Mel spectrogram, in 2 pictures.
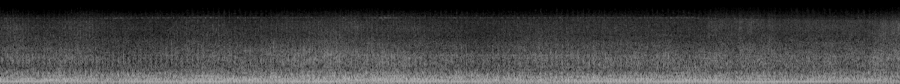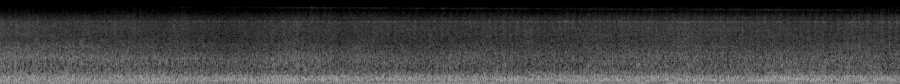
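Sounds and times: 
helicopter approaching, landing and leaving: 0.0s - 17.9s.

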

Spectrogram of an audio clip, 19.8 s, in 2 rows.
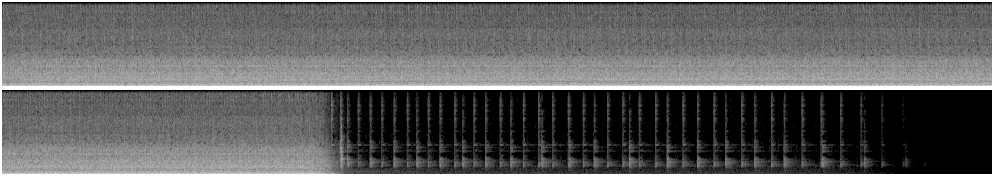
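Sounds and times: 
motorcycle approaching and turning off: 0.0s - 13.3s.

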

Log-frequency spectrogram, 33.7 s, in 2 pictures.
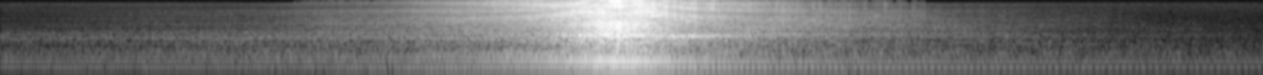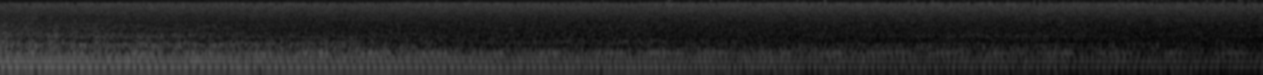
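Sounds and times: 
motorcycle passing by: 1.0s - 14.4s.

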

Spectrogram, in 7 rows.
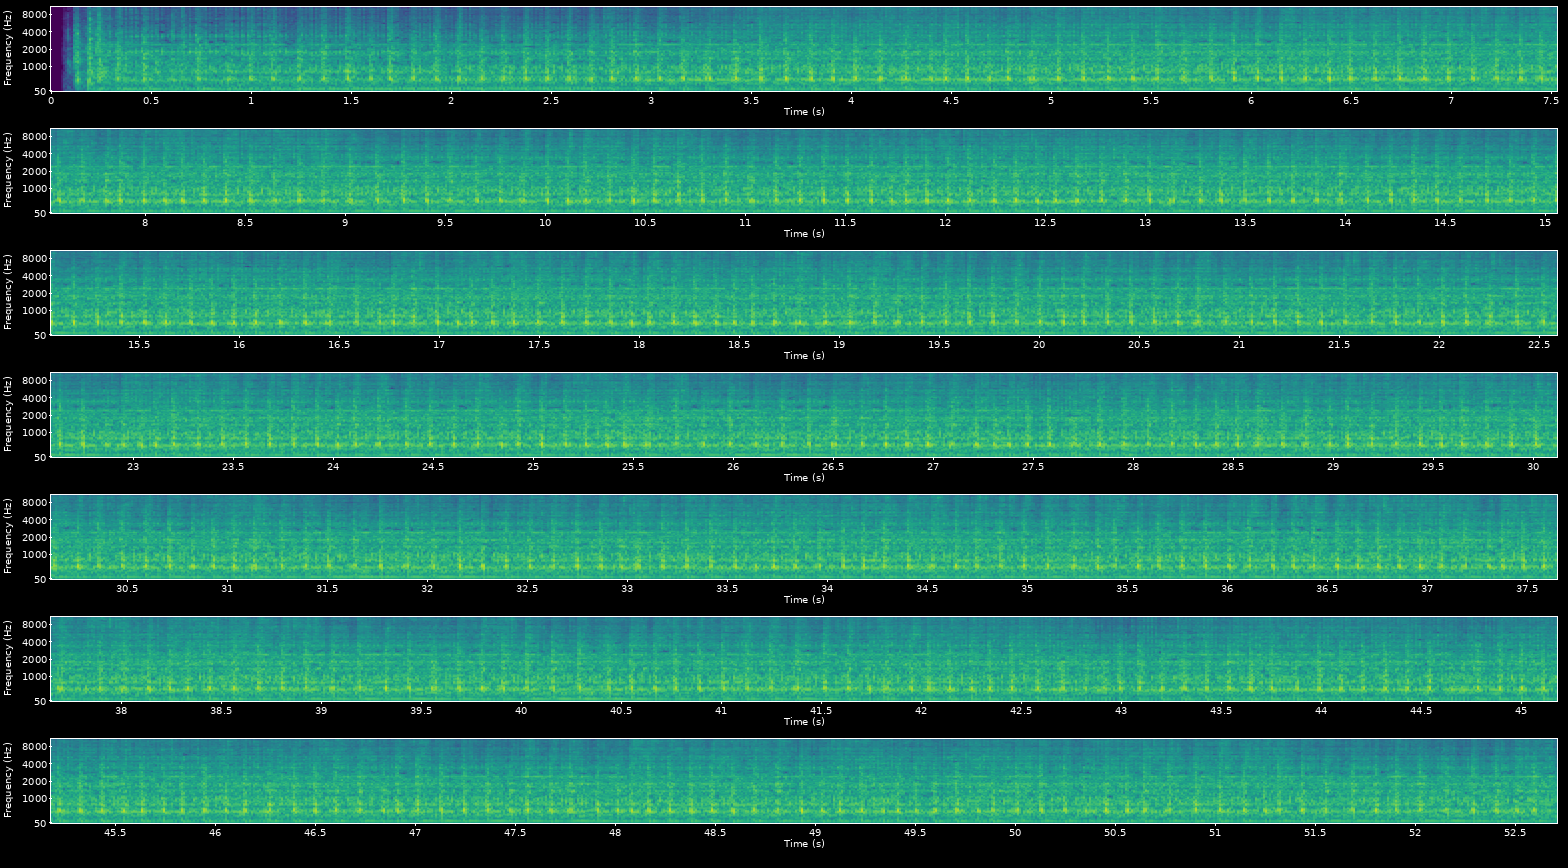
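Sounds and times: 
motorcycle engine starting, idling and turning off: 0.0s - 52.7s.

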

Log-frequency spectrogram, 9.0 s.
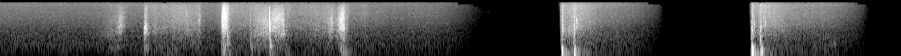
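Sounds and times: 
steps in shoes on a carpeted wooden floor: 1.1s - 3.6s.

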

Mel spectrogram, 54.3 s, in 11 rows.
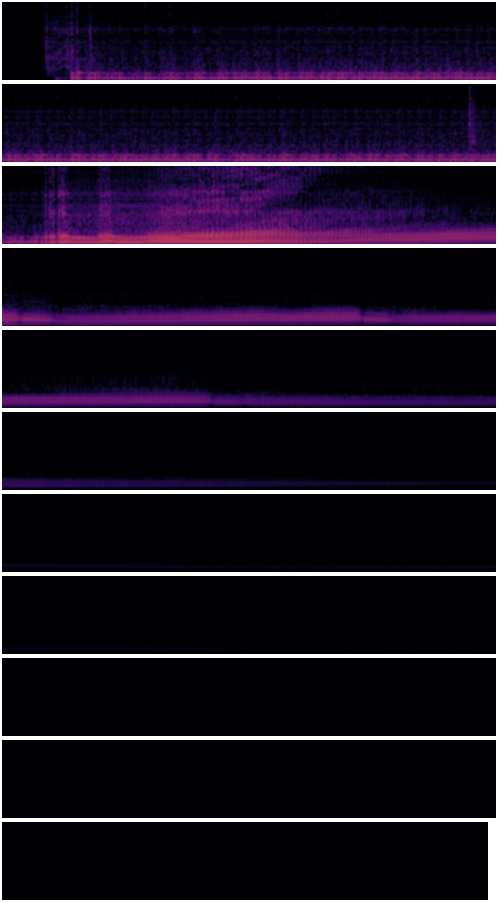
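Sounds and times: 
motorcycle starting, idling and driving away: 0.4s - 29.0s.

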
